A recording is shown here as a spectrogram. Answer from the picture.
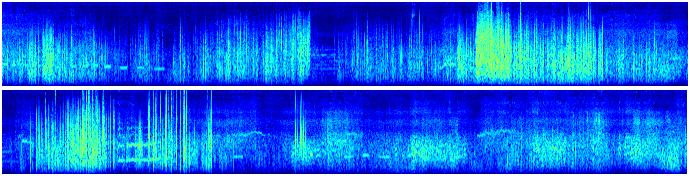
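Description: Airflow buffeting the microphone of a paraglider's harness-mounted camera in flight, a gusty rushing that swells and drops every few seconds.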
